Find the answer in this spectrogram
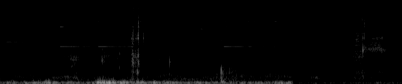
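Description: Low rumbling noise on the phone's microphone as it is handled, with a few light clicks and faint thin high tones. It cuts off to dead silence about three seconds in.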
